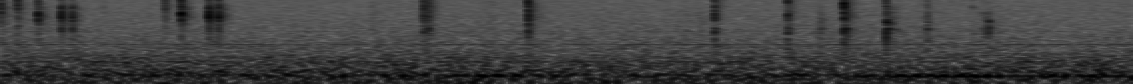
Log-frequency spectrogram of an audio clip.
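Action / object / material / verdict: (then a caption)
tap / plastic vented hairbrush tapped with fingernails / plastic / none. Long manicured nails tap and scratch along the vents of a black plastic vented hairbrush with a hollow slotted back. The result is a scattered series of quiet, sharp, bright clicks and light scratches that die away almost instantly over a steady low background hum.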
